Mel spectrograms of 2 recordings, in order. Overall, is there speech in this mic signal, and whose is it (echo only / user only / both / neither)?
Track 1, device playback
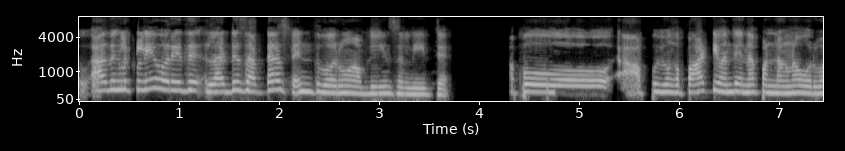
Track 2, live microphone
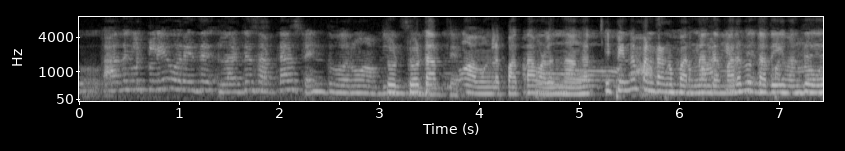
both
